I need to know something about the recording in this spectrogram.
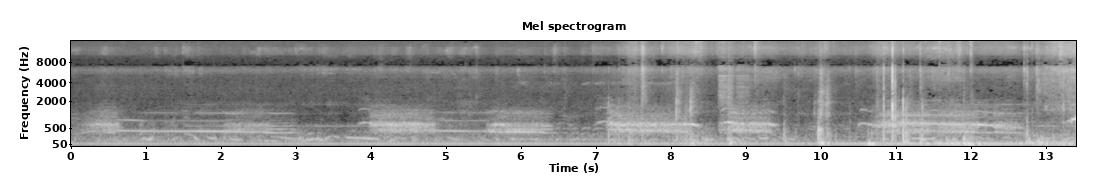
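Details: Golden Retriever named Bis howling along to the five o'clock public chime playing the tune "Furusato", restless at first and wagging its tail; long, sustained, mournful tones that swell and fade in a melodic line over steady outdoor background noise.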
